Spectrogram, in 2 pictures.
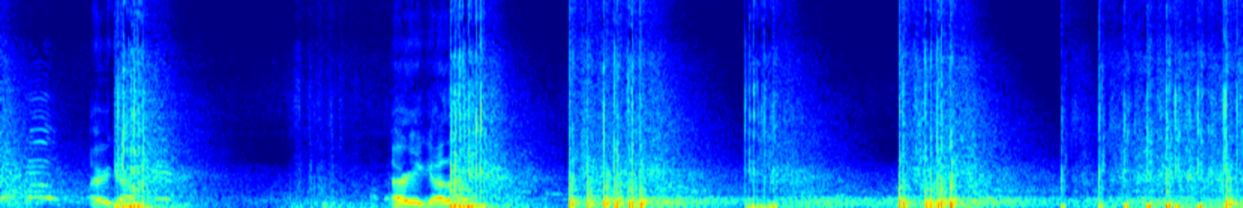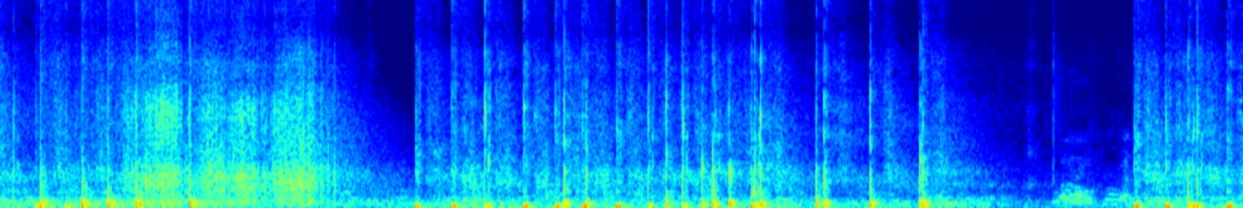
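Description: Fireworks explode with loud booms that echo.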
